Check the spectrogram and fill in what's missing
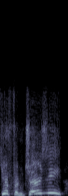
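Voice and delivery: high, loud thrilled disbelief; excited. Retold or imitated. Stranger in Oregon hears you're from Jersey, high excited squeal. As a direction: squeal it like meeting a fellow Jerseyan. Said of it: "You get excited".

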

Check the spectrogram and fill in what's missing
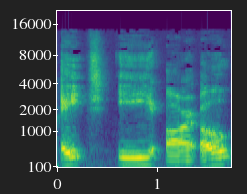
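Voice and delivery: H E R O spelled slowly, letter by letter; H, E, R, O, each set apart; emphatic spelling. Shown as a demonstration. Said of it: "I wanna emphasize the word".

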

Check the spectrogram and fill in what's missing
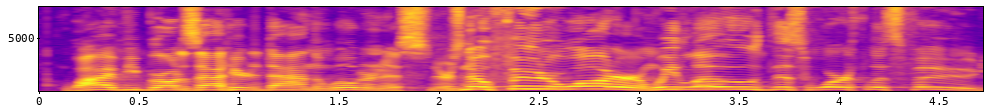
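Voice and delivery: loud, high whining complaint, sliding up into a near-shout; whiny complaining crowd. Acted. Preacher mocking the grumbling Israelites with a loud whine.

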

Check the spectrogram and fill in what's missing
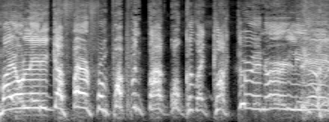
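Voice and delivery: high, shouted tall tale; hammed-up, laughing holler; mock random rant. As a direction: imitate the friends' teasing routine. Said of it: "you'd make up this random story".

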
